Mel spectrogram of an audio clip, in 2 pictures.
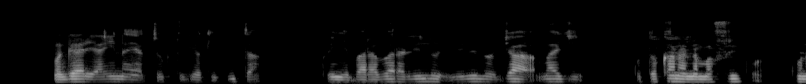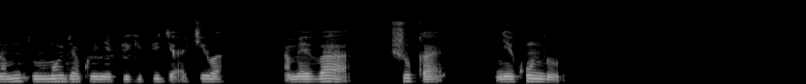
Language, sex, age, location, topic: Swahili, male, 36-49, Wajir, health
